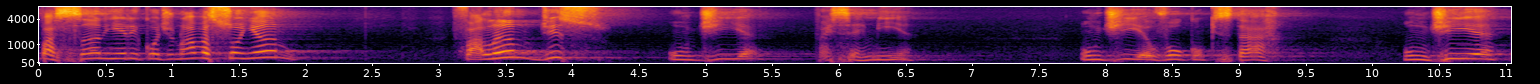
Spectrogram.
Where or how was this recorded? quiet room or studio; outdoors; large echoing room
large echoing room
